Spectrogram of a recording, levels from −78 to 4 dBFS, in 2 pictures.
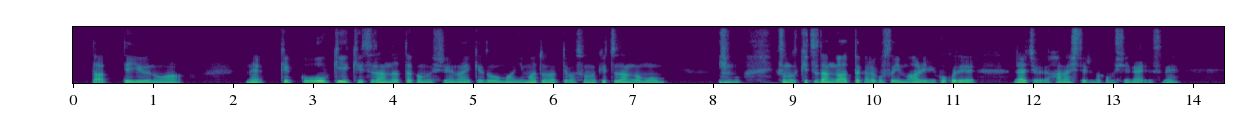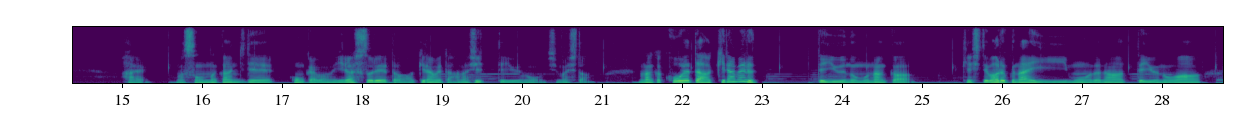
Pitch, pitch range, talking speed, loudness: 105 Hz, 100-120 Hz, 320 characters per minute, -28 LUFS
